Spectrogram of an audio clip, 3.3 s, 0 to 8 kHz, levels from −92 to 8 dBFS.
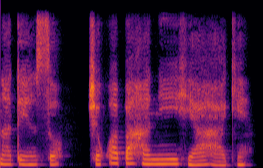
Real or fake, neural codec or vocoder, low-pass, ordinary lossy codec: fake; codec, 16 kHz in and 24 kHz out, 1 kbps, XY-Tokenizer; 7.2 kHz; none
